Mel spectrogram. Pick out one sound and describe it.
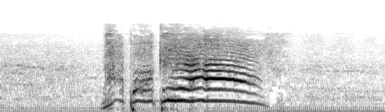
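A man shouts a long, drawn-out call through a microphone and loudspeakers.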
